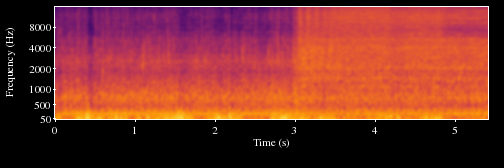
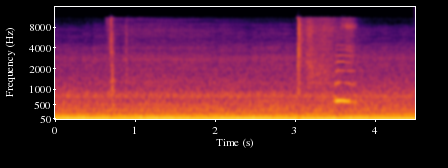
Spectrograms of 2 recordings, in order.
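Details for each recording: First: 1986 dump truck, 118,000 miles, diesel idling after testing the dump bed hydraulic pump: steady hiss of escaping air continuing after engine drops away; broken air line under truck losing brake air pressure, brake light on. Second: 1986 dump truck, 34 years old with 118,000 miles, at first start-up with good air pressure: an even diesel idle with a couple of short, sharp air-brake valve hisses; the brakes work and the air system sounds normal.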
